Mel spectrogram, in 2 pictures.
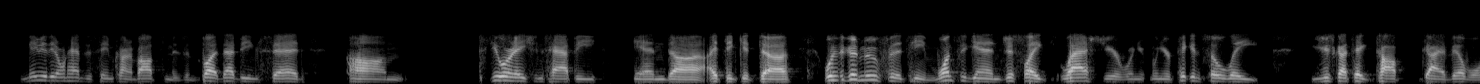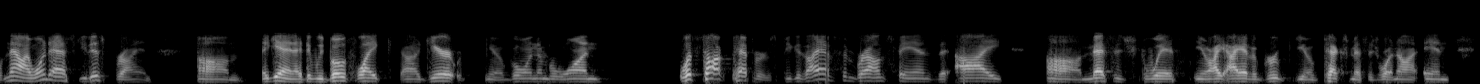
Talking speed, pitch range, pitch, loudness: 205 wpm, 125-160 Hz, 140 Hz, -27 LUFS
